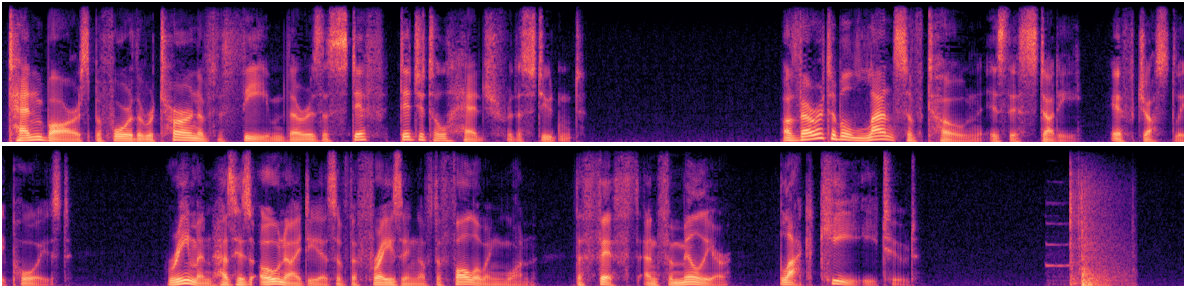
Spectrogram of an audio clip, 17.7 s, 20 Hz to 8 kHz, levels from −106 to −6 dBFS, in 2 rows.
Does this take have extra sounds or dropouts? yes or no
yes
